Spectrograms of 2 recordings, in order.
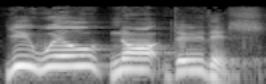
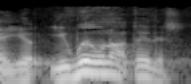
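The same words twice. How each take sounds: First: Slow, pressed refusal, each word weighted; emphatic refusal. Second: Quieter, incredulous replay of Peter's refusal; retelling Peter's words to his king, hushed. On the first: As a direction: refuse flatly, leaning on every word. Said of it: "He is emphatic in his refusal". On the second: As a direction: say it low, shocked at the nerve. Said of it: "Hang on, King Jesus talking to Peter". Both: Retold or imitated.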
